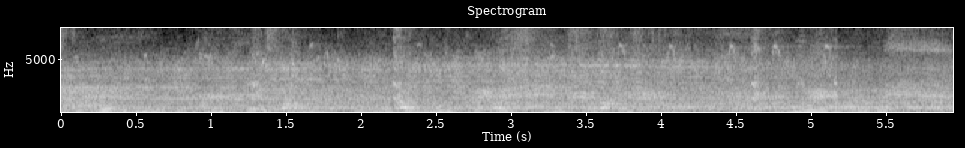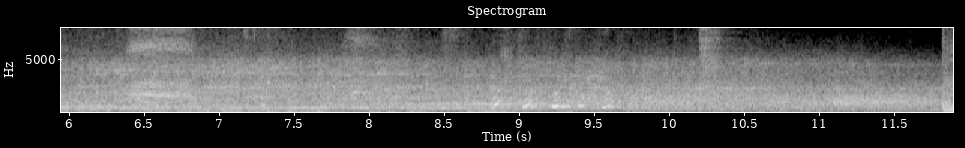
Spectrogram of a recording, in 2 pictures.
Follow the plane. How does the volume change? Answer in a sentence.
The loudness of the plane stays about the same.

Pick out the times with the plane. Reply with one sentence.
The plane can be heard from 0.0 to 11.8 s.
